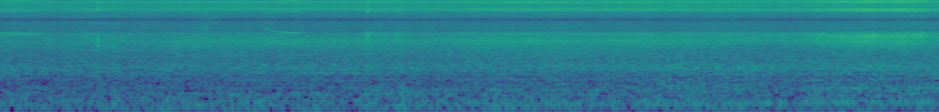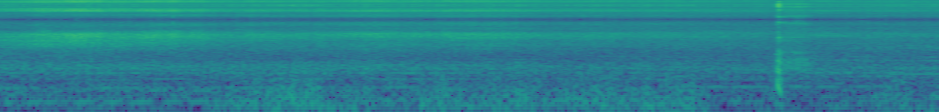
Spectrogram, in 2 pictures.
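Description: Wind on the microphone, a steady low noise that grows somewhat louder about twelve seconds in, with a single sharp knock near the end.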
